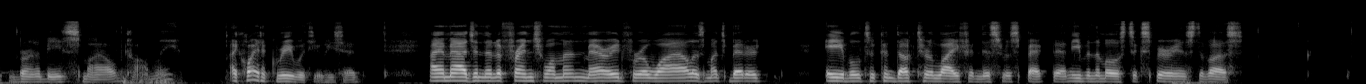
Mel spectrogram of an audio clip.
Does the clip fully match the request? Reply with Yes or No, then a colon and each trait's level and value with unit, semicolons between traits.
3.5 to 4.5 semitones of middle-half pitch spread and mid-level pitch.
Yes: average, 4.0 semitones; medium, 150 Hz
